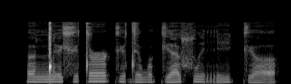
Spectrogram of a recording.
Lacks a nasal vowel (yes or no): yes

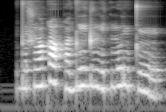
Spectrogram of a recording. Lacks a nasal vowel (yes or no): no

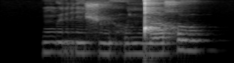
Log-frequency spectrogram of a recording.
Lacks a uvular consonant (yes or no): no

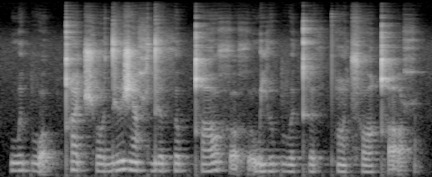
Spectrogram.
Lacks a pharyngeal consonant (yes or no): no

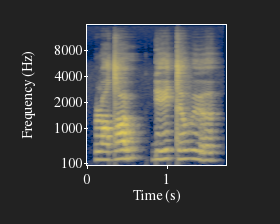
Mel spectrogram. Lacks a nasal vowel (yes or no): yes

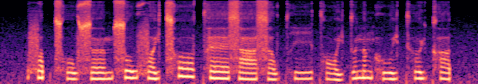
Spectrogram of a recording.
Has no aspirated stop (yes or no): no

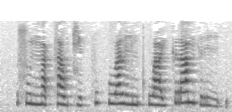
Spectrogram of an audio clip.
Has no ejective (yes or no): yes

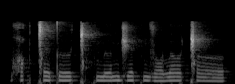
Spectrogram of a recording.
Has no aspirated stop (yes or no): yes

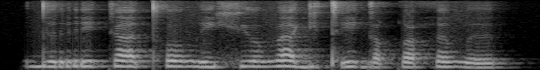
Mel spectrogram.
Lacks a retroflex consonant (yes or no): yes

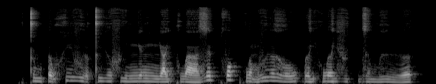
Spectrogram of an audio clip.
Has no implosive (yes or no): no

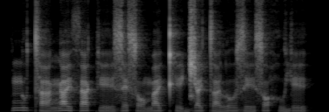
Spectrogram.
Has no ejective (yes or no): yes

